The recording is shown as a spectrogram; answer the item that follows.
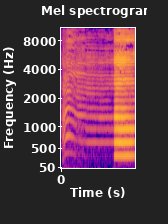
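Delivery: very high, loud wrestler's trademark-style yell. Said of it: "and yells".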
